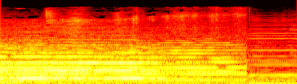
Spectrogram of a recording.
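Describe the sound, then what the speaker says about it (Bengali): A train pulling into Bandel station sounds a loud, sustained horn-like tone for nearly two seconds, then it cuts off to a low rumble. "ট্রেন ঢুকলো ব্যান্ডেল স্টেশন"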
